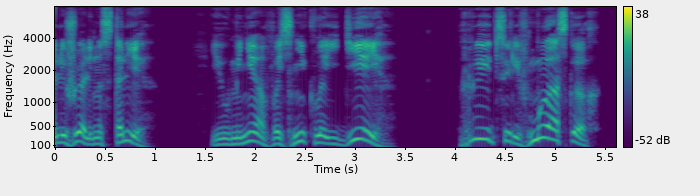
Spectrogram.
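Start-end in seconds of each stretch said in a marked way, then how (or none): none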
